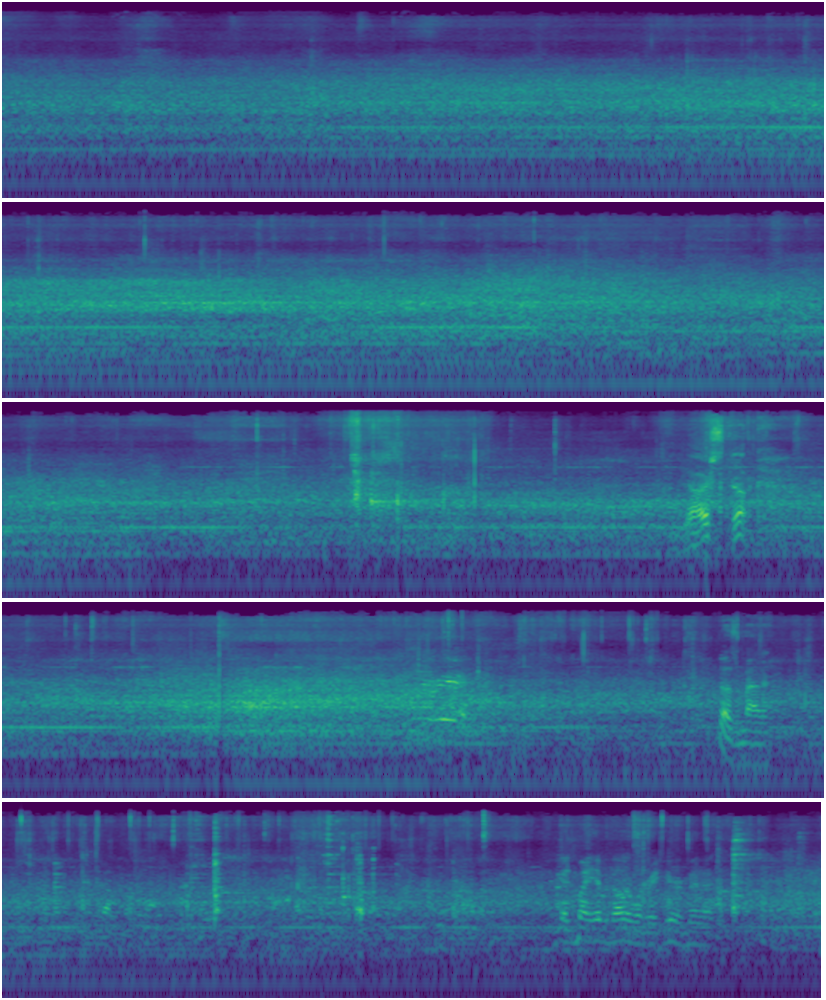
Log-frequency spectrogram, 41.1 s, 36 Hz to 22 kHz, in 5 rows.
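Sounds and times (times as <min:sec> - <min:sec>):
diesel truck engine running: 0:00.0 - 0:41.0.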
